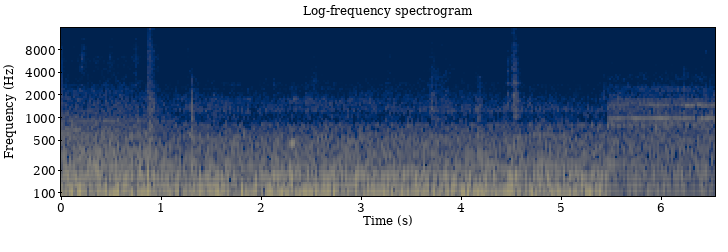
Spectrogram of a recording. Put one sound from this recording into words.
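An aircraft cabin hums with a low, steady rumble.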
